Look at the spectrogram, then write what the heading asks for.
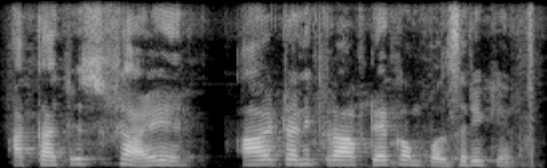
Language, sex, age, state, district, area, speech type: Goan Konkani, female, 45-60, Goa, Salcete, urban, spontaneous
